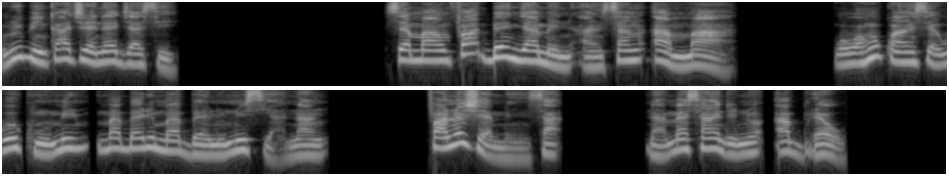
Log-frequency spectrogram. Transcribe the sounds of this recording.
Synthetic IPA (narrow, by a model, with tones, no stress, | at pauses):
u˨ɾu˦bĩ˨ŋ̩˨kʰa˦t͡ɕʰɪ˦ɾɛ˨nã˦d͡ʑa˦sḛ˨ | sɛ˦mã˨ɱ˨fa˦be˦ɲɲã˦mɪ̃˨nã˨n˨sã˦na˦m˨mã̰˦˨ | wɔ˨wɔ˨ɦʊ̃˦kʷã˦nsɛ˦wɔ˦kʰũ˨mĩ˦mã˦bæ˦ɾi˦mã˨bæ˨nʊ̃˨nʊ̃˦si˨a̰˨nã˦n | fa˦nʊ̃˦ɕɛ˨mɪ̰̃˨n̩˨sa˦ | nã˨mɛ̃˦sã˦ndɪ˨nʊ̃˦a˦bɾɛ˦wʊ̰˨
